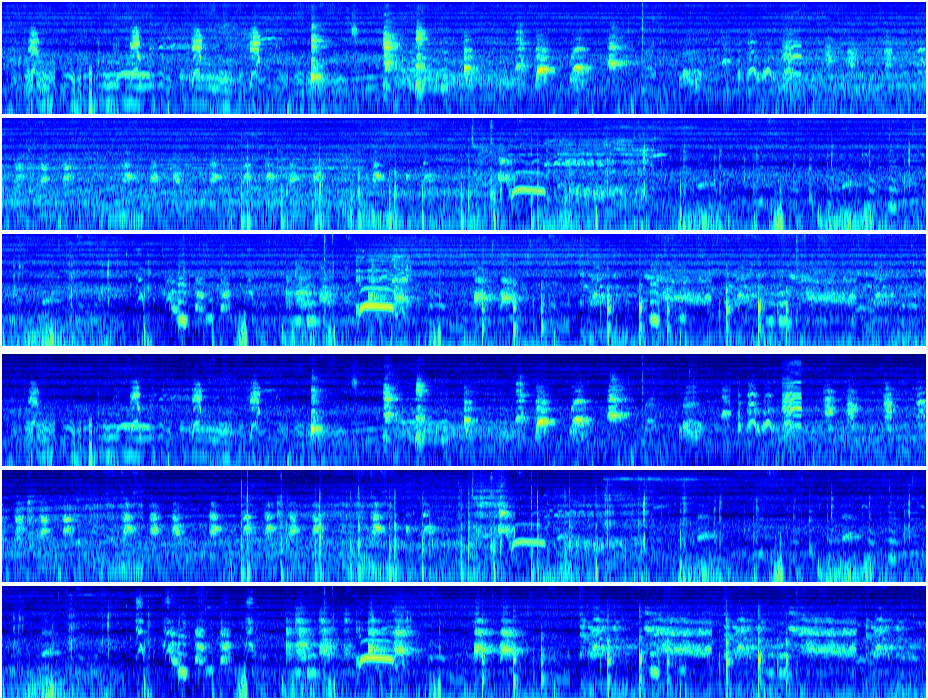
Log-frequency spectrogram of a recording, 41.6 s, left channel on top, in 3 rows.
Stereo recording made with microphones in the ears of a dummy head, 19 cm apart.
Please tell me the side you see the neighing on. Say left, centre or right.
left.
